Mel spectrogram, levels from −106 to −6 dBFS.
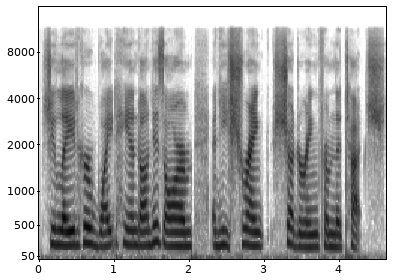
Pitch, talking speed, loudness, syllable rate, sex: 205 Hz, 195 wpm, -17 LUFS, 4.3 syllables/s, female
